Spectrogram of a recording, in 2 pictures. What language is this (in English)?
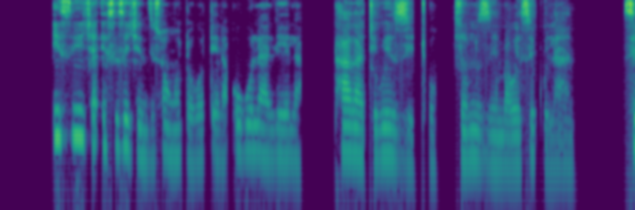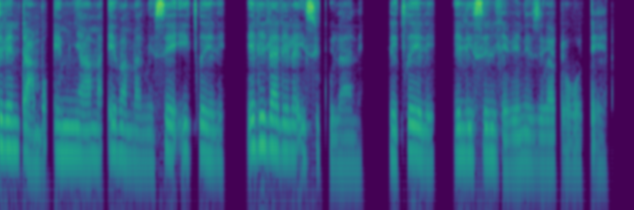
North Ndebele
